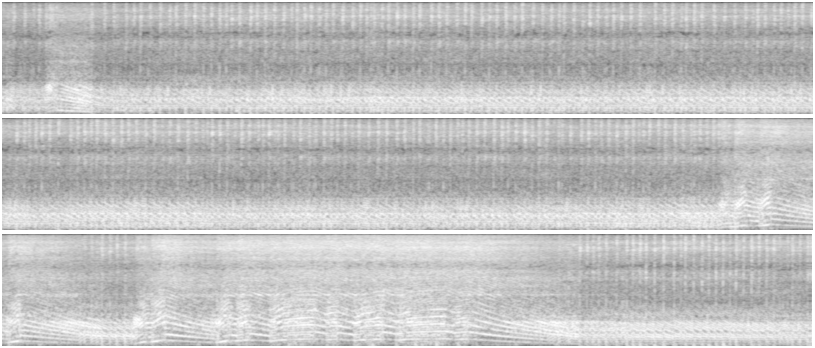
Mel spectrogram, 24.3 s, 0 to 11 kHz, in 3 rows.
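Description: An Arto 7500 E gasoline chainsaw runs steadily close by, its engine droning loud and continuous after a brief rev at the start.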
